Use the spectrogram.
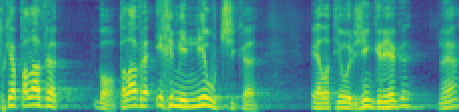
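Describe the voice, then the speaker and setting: Lively intonation carries a man's high-pitched voice. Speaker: law professor / legal scholar panelist. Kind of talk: conference talk. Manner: fast.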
